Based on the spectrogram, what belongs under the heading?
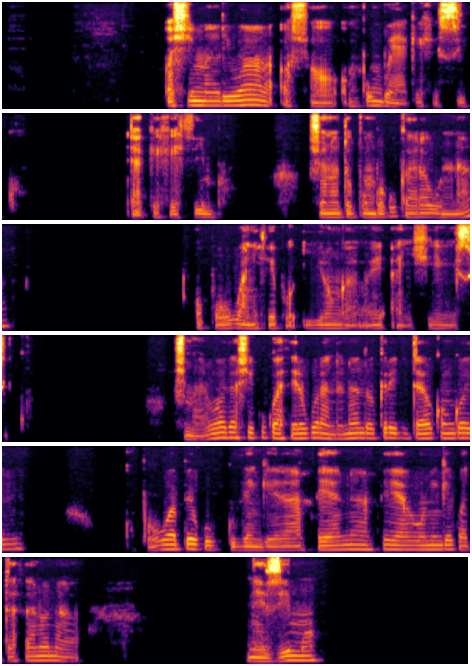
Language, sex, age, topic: Oshiwambo, male, 25-35, finance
